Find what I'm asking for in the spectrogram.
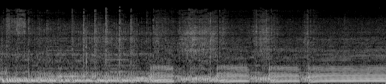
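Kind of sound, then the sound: tool, chainsaw engine revving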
